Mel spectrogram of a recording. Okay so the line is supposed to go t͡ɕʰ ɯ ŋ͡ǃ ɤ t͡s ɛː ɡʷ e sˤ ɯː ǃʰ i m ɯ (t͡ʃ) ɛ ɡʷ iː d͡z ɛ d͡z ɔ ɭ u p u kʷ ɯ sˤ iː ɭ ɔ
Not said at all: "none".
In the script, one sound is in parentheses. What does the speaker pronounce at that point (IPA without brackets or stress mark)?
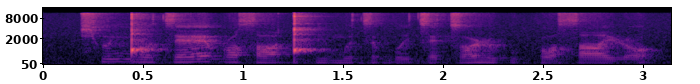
t͡s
